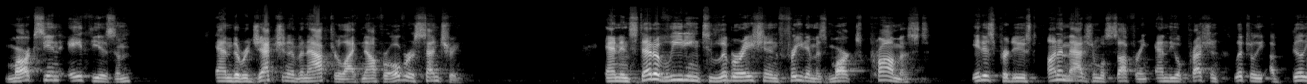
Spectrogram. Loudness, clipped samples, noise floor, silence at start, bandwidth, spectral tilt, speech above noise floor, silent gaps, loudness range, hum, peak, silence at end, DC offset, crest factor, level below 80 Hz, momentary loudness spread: -20 LUFS; under 0.1%; -74 dBFS; 0.05 s; 16 kHz; -4 dB/octave; 54 dB; none; 4 LU; none; 0 dBFS; 0 s; under 0.1%; 22 dB; -68 dBFS; 10 LU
